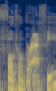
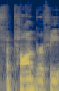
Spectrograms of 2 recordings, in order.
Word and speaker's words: photography: these are studies uh be careful about photography it's not photography people make a lot of mistakes there because of the word photograph but it's photography and photographer so the syllable changes so it's not photographer that's wrong or photography that's wrong so it's photography uh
